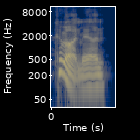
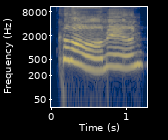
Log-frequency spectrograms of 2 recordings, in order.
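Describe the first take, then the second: First: Said in the usual way. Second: High, loud, drawn-out wail; hammed-up protest. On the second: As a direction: wail it at the broken stream. Exaggerated protest at streaming failure.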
